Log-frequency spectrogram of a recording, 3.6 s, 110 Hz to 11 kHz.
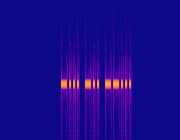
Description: Morse code, heard as a keyed tone, about 30 wpm, 700 Hz. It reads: BD7
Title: Callsign Prefixes for Top 100 DXCC - 30wpm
